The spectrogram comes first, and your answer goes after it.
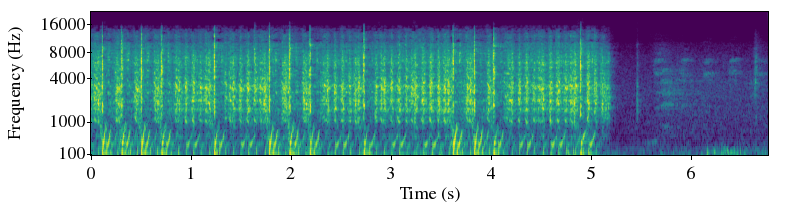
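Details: Kawasaki Zephyr 750 under restoration, carbs just fitted after ignition fixed, cranked with a bit of choke: starter turns engine over in quick even pulses about five seconds, never fires, stops. No-start from empty fuel tank.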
